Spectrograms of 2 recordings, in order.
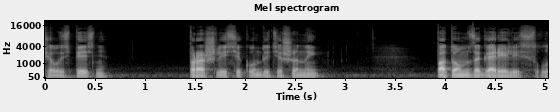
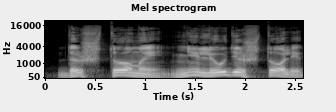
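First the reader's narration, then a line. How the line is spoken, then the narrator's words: Loud question. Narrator (Russian): громко спросил Феликс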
